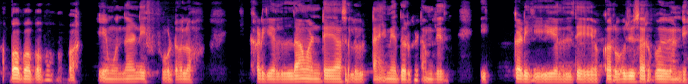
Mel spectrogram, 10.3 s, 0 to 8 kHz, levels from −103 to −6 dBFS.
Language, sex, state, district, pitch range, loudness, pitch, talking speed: Telugu, male, Telangana, Karimnagar, 95-100 Hz, -22 LUFS, 100 Hz, 100 wpm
